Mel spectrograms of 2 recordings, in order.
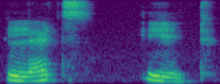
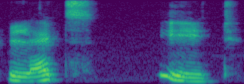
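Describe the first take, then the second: The two takes are said the same way.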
